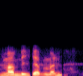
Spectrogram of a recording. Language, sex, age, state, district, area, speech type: Bodo, male, 18-30, Assam, Udalguri, rural, conversation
